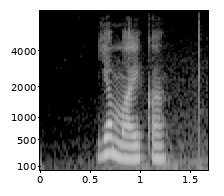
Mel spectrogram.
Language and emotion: Russian, neutral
